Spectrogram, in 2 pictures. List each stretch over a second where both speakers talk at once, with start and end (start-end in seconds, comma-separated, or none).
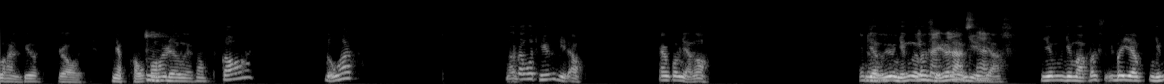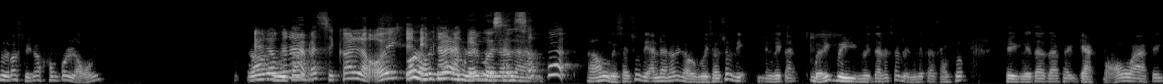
8.7-9.9, 15.7-17.1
